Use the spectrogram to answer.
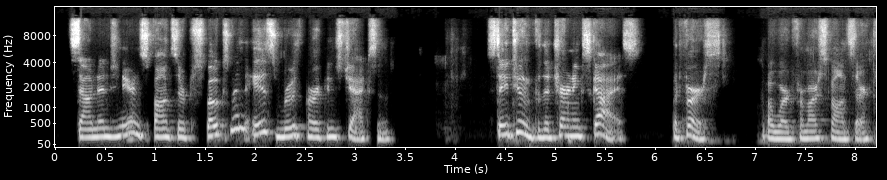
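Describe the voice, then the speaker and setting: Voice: medium pitch, dark tone, close to an everyday voice, poor audio. A performer playing a formal 1940s radio announcer opening a weekly drama. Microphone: video call.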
